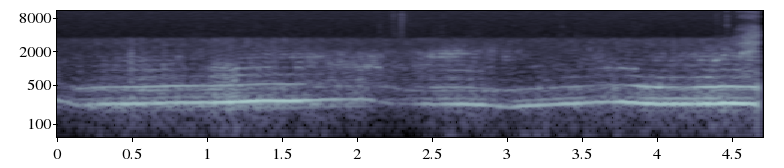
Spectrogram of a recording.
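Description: A loud rally car engine revs hard and steadily at full speed along a short straight, its pitch rising and dipping slightly, with a brief easing around the middle before surging again.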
